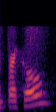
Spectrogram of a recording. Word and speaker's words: Brickell: So my name will become Diana Brickell, legally. That's B-R-I-C-K-E-L-L.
